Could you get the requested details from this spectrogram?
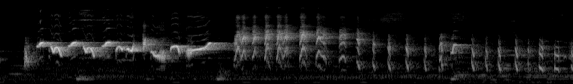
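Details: Local sooty-headed bulbul in active song: two seconds of fluty, bubbling whistled phrases, followed by a long run of quick, dry chattering notes, several per second, gradually fading.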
